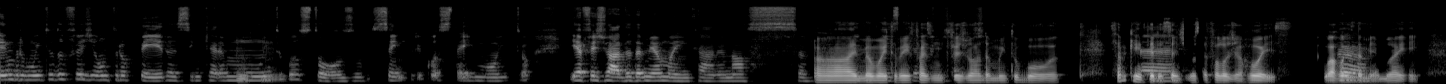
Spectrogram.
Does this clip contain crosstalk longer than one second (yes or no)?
yes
